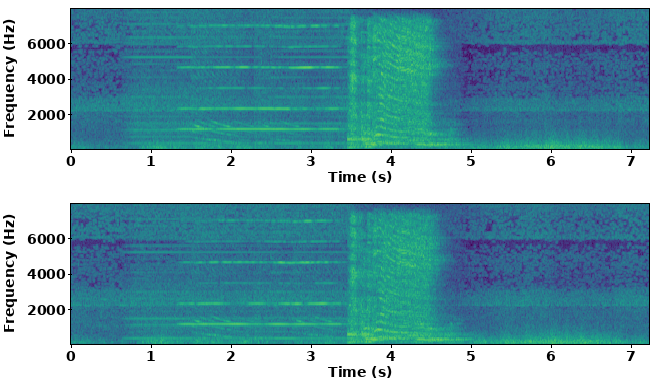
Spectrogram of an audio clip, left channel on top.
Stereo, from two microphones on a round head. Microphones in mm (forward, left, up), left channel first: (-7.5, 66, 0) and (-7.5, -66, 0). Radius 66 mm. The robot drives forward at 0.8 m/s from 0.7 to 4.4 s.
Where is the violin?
70° left (ahead or behind), 3 m; by 3.4 s 55° left (ahead or behind), 3.5 m.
